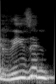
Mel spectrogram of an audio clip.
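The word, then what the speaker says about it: Rheson: सोनम कपूर रिया का रीजन नाम ही इसमें इतना स्टाइलिस्ट है। ब्रांड का नाम बहनों के नाम से मिलाकर बना गया है। रिया प्लस सोनम। इसे रीजन प्रोनाउंस किया जाता है।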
